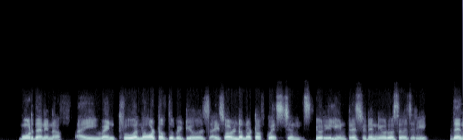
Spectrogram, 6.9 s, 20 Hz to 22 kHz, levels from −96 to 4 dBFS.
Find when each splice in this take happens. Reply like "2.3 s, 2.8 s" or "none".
4.7 s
